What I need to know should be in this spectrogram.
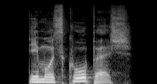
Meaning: public opinion polling
- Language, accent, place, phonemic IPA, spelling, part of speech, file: German, Germany, Berlin, /ˌdeːmosˈkoːpɪʃ/, demoskopisch, adjective, De-demoskopisch.ogg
